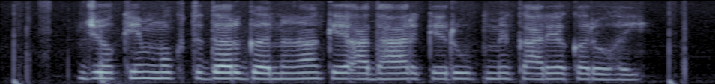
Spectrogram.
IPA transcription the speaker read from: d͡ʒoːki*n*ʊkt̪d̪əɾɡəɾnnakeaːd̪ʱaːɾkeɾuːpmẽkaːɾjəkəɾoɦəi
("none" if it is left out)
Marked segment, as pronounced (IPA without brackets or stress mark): m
